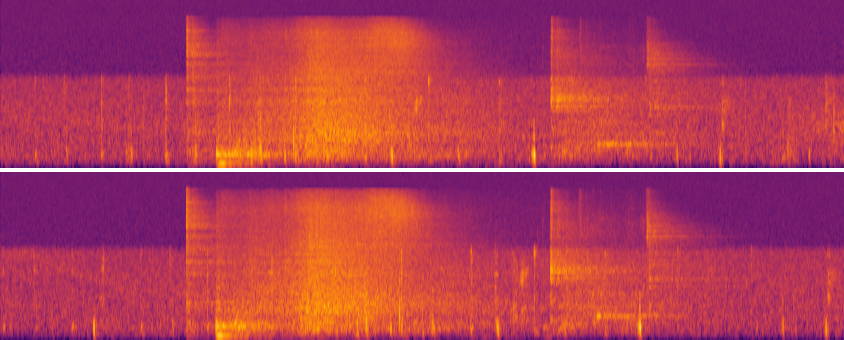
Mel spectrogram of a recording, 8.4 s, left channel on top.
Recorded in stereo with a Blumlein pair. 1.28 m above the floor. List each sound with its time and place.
1.9 s a splash: 50° right, 1.7 m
